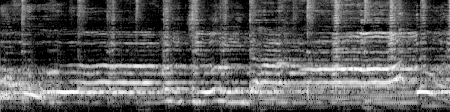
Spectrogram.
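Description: A woman singing a Vietnamese song live into a microphone, holding long notes, over electronic keyboard backing with a steady beat.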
